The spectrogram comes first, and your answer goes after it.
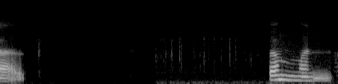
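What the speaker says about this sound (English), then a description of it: "I thought someone else was typing." Computer keyboard typing heard as a faint scatter of soft clicks for about a second during an online meeting, set between two bursts of voice.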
